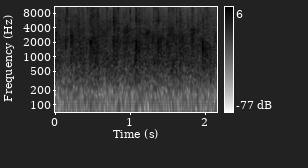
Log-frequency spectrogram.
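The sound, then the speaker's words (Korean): Applause from a church audience: a dense, steady wash of many hands clapping that fills the whole clip without a break. “하나님께 영광의 박수를 올립니다.”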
